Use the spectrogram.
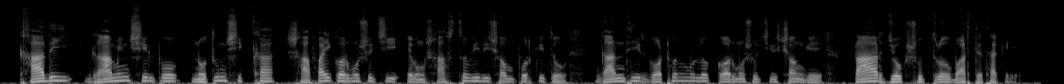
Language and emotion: Bengali, neutral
